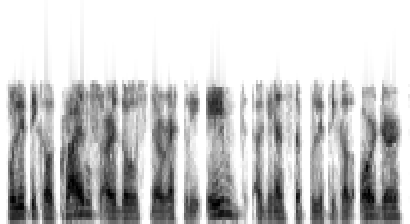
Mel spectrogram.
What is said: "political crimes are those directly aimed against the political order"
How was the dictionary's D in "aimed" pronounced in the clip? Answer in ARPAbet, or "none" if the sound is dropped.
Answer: D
